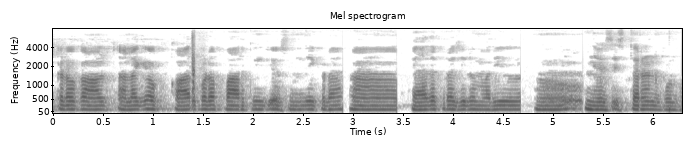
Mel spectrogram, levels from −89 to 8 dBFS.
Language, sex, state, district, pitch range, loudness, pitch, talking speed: Telugu, male, Karnataka, Dharwad, 135-145 Hz, -31 LUFS, 140 Hz, 145 wpm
